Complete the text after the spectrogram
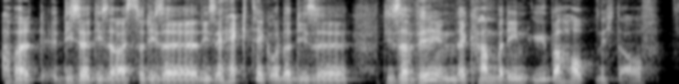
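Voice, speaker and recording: A man speaking at a fairly quick pace with fairly even intonation, very clean recording over a silent background. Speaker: fan podcast co-host. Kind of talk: casual chat. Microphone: new high-end microphone with pop filter.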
